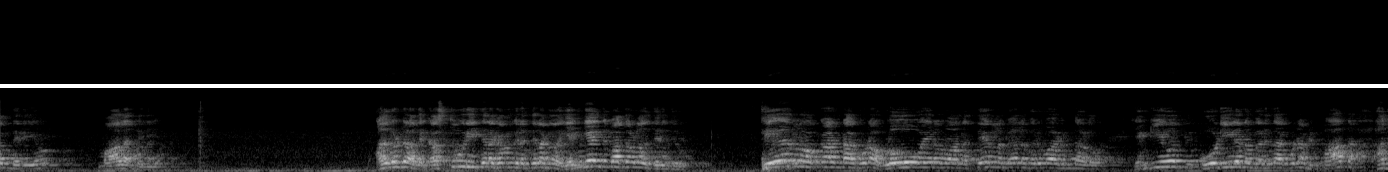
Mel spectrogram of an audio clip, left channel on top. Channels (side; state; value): left; silent; 56 dB below the other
